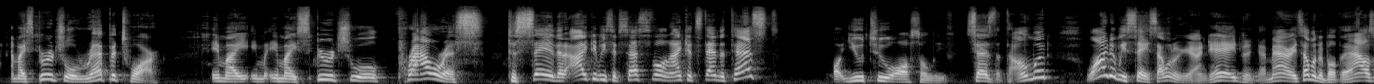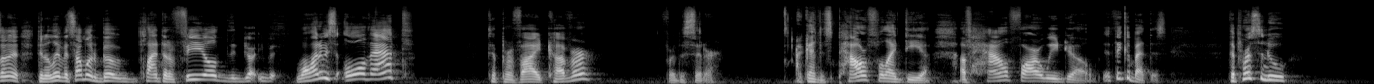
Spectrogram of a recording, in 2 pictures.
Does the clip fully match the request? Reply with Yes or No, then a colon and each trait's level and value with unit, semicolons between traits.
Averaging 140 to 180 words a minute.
No: average, 190 wpm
